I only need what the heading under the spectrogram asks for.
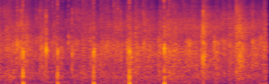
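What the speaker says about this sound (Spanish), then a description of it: "strong applause to the Lord." A church congregation claps together in strong, evenly spaced rhythmic beats, loud and close, with a faint background hum between the claps.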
